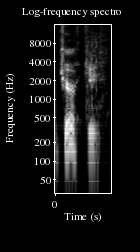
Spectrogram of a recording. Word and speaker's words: Jerky: Clay Jerky, and he did say that's how you pronounce his name. I'd asked how, and he said Jerky.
